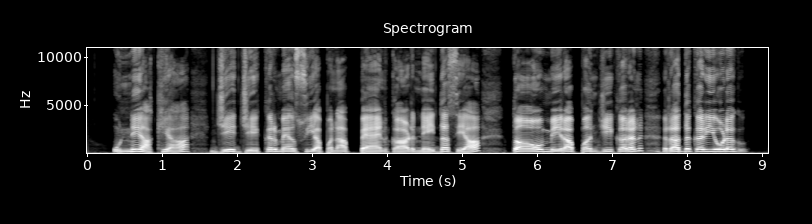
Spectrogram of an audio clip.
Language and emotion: Dogri, fearful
